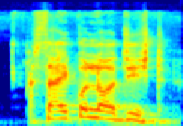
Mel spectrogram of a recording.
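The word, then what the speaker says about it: psychologist: ए से हो जाएगा, साइकोलॉजिस्ट। साइकोलॉजिस्ट, देखिए साइकोलॉजिस्ट की स्पेलिंग भी पूछी जाती है, पी से शुरू होता है, पढ़ते हैं साइकोलॉजिस्ट।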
